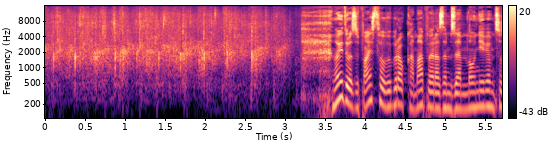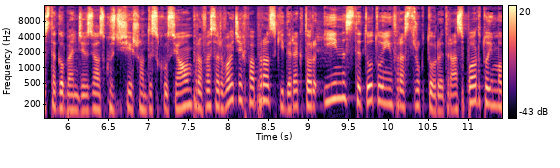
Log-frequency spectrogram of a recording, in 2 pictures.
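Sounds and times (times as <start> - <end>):
audience applause: 0.0 - 3.3
speech: 3.4 - 11.4.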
